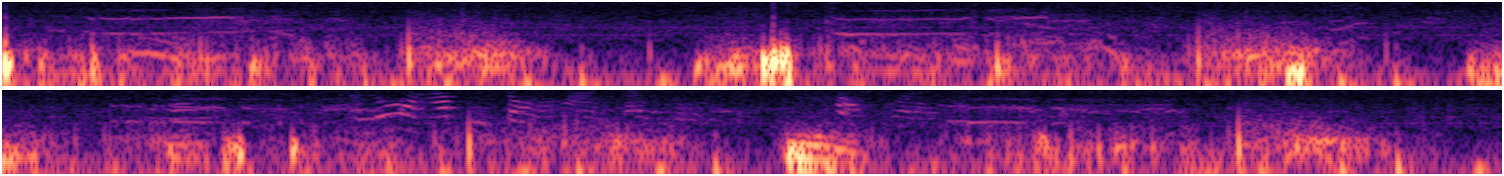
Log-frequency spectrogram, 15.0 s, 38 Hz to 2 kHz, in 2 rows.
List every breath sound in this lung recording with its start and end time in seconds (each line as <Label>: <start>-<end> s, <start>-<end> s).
Inhalation: 1.89-3.38 s, 5.88-7.29 s, 9.68-11.37 s, 13.65-15.00 s
Exhalation: 3.40-5.92 s, 7.32-9.64 s, 11.39-13.63 s
Wheeze: 0.50-1.35 s, 4.90-5.67 s, 11.39-11.96 s
Stridor: 0.14-1.74 s, 4.11-4.90 s, 8.01-9.07 s, 12.23-13.03 s
Crackles: 1.89-3.38 s, 5.88-7.29 s, 9.68-11.37 s, 13.65-15.00 s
